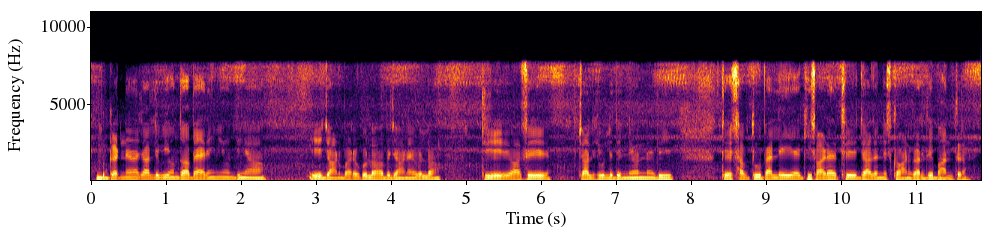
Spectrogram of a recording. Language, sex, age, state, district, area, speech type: Dogri, male, 30-45, Jammu and Kashmir, Reasi, rural, spontaneous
